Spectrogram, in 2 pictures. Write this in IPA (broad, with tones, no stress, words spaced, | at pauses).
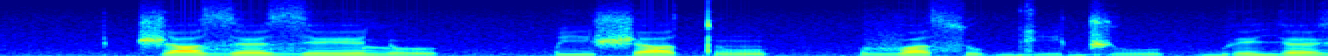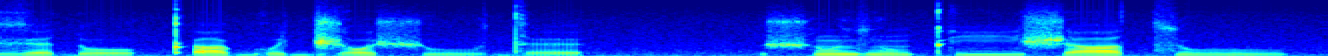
t͡ʃa˦zɛ˦zeː˦lʊ˨ | k͡pi˦˨ʃa˦˨tũ˨ | va˦su˨ɡiː˨d͡ʒu˨ | be˦jɛ˦˨ɣɛ˨ ɗoː˨kʼa˦ɡʷe˦ d͡ʒɔ˦ʃuː˨ dɛ˨ | ʃũ˦zũ˨kʼiː˦ʃaː˦ t͡suː˦˨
